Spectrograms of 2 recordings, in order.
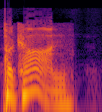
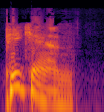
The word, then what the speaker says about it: pecan: They say in the United States, if you're above the Mason-Dixon line, people say pecan, but if you're in the South, it's pecan.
